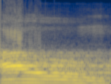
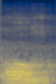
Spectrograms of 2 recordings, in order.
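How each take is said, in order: First: An a-u glide ends in an m sound. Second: A single o vowel ends in an m sound. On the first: The speaker calls it right. "সঠিক উচ্চারণটা হবে আউম" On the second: The speaker calls it wrong. "আমরা অনেকে এটাকে ভুল উচ্চারণ করি"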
